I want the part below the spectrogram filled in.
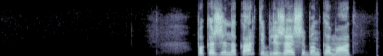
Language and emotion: Russian, positive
